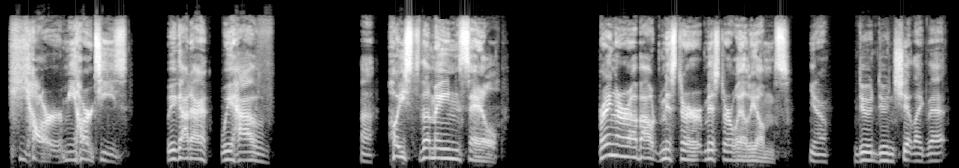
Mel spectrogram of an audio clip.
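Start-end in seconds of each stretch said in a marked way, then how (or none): 0.2-10.5 talking like a pirate. A streamer imagines streaming a pirate game, talking like a pirate. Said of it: "talking like a pirate".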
